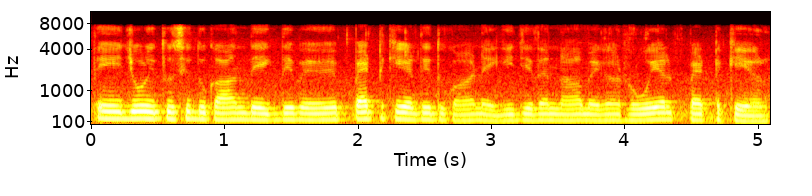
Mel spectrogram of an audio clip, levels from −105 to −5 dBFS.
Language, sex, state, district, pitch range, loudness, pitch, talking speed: Punjabi, male, Punjab, Fazilka, 130-155 Hz, -15 LUFS, 145 Hz, 245 wpm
